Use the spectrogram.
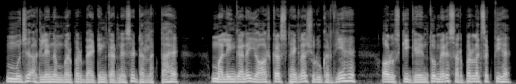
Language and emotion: Urdu, fearful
